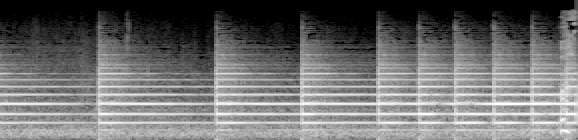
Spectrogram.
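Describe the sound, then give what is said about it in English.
A plain bell is struck about eight times, each clang ringing on with a bright, sustained tone. The strikes come faster and more insistently toward the end, with no voices. “You start ringing it like crazy.”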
